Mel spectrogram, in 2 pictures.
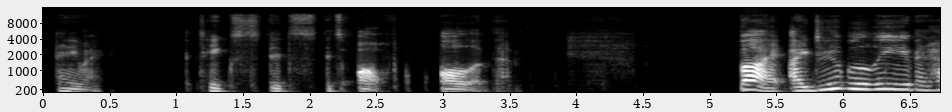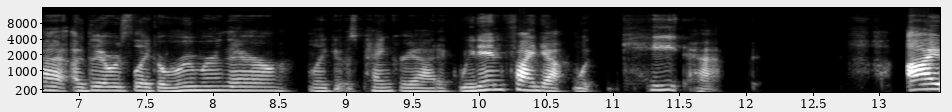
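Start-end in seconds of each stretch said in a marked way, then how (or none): none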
